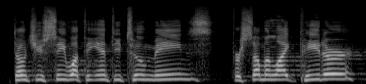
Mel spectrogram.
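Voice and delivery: ordinary talk, nothing marked

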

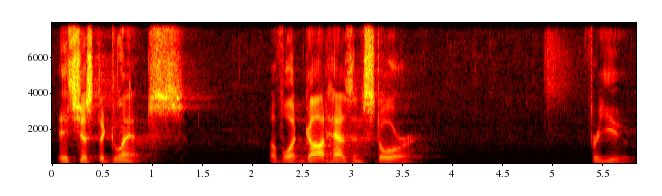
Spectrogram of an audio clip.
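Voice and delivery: dropping low and soft in awe; hushed awe. Real, not acted. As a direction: let it fall to a reverent hush. Awed hush after a sigh.

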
